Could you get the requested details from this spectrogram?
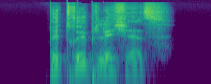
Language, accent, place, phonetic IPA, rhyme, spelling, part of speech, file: German, Germany, Berlin, [bəˈtʁyːplɪçəs], -yːplɪçəs, betrübliches, adjective, De-betrübliches.ogg
- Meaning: strong/mixed nominative/accusative neuter singular of betrüblich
